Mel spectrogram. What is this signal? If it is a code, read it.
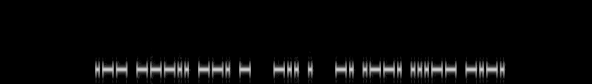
Morse code, heard as a keyed tone, about 36 wpm, 700 Hz. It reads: W8GT DE NP3C
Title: USA Callsign DE Callsign - 4 Characters - 35wpm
